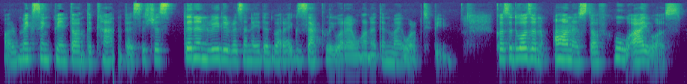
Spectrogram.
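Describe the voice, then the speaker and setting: A woman's voice: medium pitch, fairly even intonation, normal speed, creaky, a little mellow. Reflective woman artist with restarts. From Afghanistan. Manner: thoughtful, searching for words, frequent restarts. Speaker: exhibiting artist. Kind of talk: gallery artist talk.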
